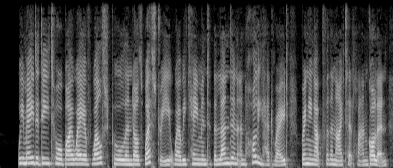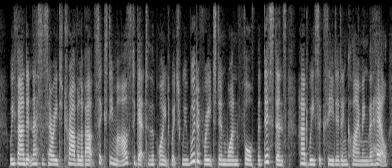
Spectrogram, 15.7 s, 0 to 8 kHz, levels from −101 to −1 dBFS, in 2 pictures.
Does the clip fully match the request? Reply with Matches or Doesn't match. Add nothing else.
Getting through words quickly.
Matches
